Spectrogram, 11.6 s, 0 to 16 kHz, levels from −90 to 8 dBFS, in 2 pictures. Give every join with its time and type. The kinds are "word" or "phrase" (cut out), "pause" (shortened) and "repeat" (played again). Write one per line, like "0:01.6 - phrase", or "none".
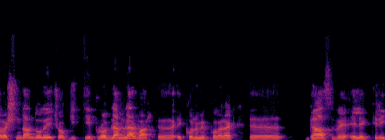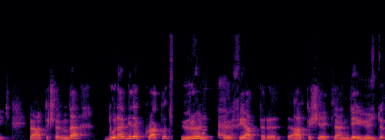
0:06.2 - phrase
0:08.4 - phrase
